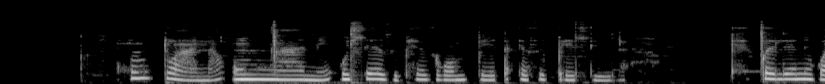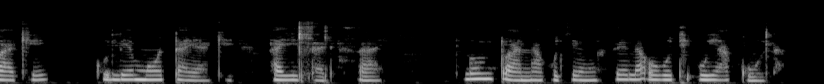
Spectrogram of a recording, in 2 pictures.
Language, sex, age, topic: North Ndebele, female, 25-35, health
